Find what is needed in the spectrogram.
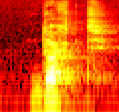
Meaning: informal form of Dordrecht
- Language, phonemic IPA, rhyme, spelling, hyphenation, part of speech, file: Dutch, /dɔrt/, -ɔrt, Dordt, Dordt, proper noun, Nl-Dordt.ogg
